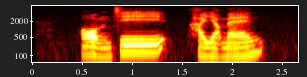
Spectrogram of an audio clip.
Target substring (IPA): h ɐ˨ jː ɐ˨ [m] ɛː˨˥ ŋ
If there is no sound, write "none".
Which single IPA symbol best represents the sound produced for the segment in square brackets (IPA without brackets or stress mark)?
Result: m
